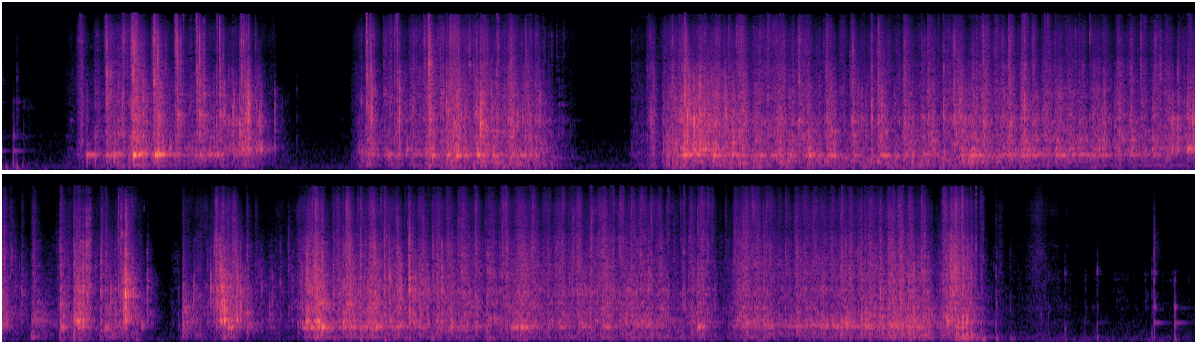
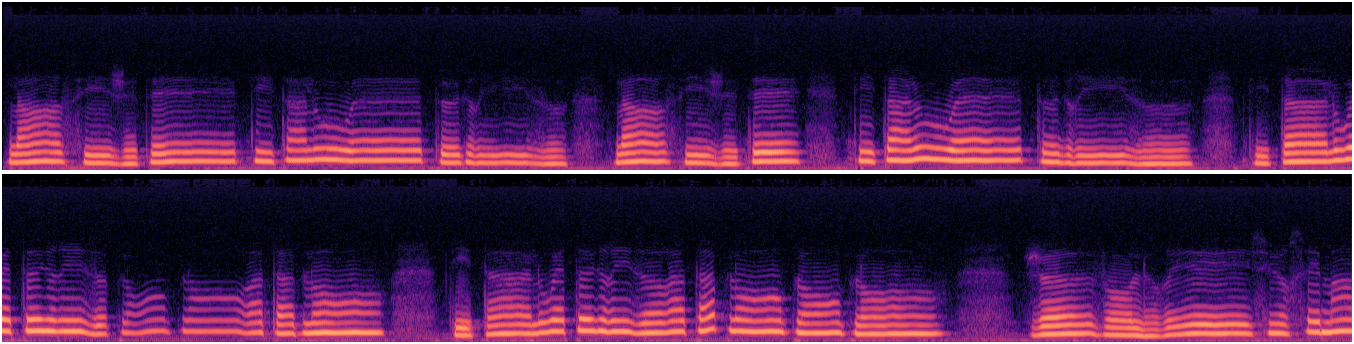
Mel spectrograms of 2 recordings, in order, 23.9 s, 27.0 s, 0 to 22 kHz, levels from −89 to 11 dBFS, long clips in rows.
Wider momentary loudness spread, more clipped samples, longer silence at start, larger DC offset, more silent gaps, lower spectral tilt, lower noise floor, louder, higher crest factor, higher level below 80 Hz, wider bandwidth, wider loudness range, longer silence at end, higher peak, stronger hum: first, 13 LU vs 9 LU; neither; about the same, 0.1 s vs 0.05 s; neither; neither; second, -2.5 dB/octave vs -12 dB/octave; first, -70 dBFS vs -42 dBFS; second, -29 LUFS vs -14 LUFS; first, 30 dB vs 12 dB; second, -62 dBFS vs -44 dBFS; first, 17 kHz vs 3 kHz; about the same, 5 LU vs 3 LU; first, 0.15 s vs 0 s; about the same, 0 dBFS vs 0 dBFS; neither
